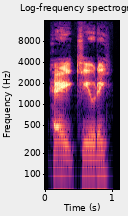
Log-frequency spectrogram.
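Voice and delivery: put-on cowboy accent. Taking a turn in the game, a player delivers the greeting in a cowboy accent. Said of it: "in our best cowboy accent".

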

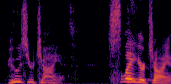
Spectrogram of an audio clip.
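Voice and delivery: dramatic, cool movie trailer announcer voice. Quoting the usual sermon line about David's giant in a cool movie theater voice. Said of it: "in that cool, like, movie theater voice".

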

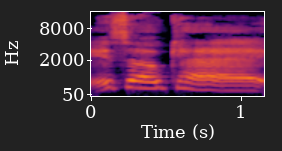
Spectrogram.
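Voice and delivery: British-sounding drawl with okay drawn out. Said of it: "a good [name] impression".

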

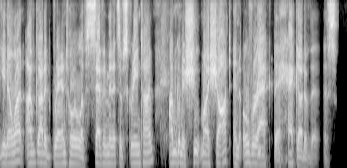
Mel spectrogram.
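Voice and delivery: plain

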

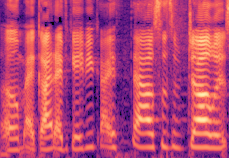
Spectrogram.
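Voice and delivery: teary, sobbing, loud and high-pitched crying. Acting out a woman wanting her dog back: imitating someone crying. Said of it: "she's crying like".

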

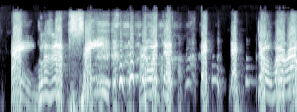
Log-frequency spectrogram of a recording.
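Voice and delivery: put-on very high, swooping old-time gangster voice. Riffing on a woman character, voicing her as Edward G. Robinson would. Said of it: "Sounds like she's played by Edward G".

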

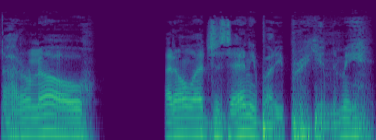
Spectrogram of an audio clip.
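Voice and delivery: creepy, eerie, unsettling voice. Speaker voices a character addressing the group, in a creepy character voice. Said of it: "Your voice is so creepy".

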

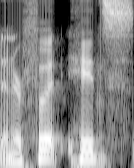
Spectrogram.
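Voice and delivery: ordinary talk, nothing marked

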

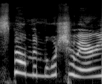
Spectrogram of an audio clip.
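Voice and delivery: play-acted ecstatic delivery. Recapping a show, acting out Hilda answering the mortuary phone, mock-happy. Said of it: "she's just so happy".

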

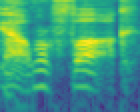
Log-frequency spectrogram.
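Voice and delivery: soft, bro-style dude voice. Describing a hookup, she shows the type she never is: dude voice. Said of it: "That's my dude voice".

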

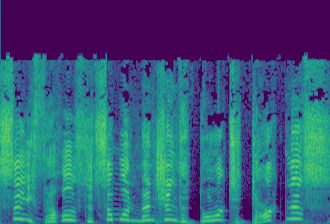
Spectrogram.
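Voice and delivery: squeaky, way-up-high voice. Speaker reads out a tweet attributed to Mickey Mouse, in Mickey Mouse voice. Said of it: "I just wanted to sit talking to Mickey Mouse voice".

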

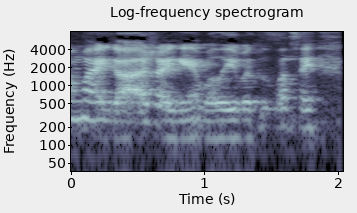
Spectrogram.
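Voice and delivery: put-on tearful crying to oneself. Retelling sitting in the driveway after a last day: retelling crying to oneself. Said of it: "crying to myself because I was like".

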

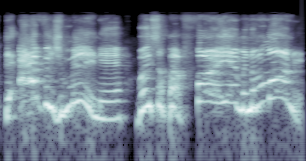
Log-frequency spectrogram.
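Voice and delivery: high-pitched, loud, hyped sermon voice. Retelling a motivational voice the speaker heard, E.T. the Hip-Hop Preacher impression. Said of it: "sounded like that".

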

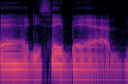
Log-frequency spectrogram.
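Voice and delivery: playful, teasing, mocking jab. Imitating a girlfriend teasing how a word is said: imitating girlfriend mocking. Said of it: "My girlfriend makes fun of me".

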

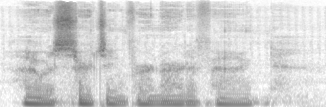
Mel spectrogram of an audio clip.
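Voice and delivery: put-on gruff actor voice. Joining a comedy bit as Indiana Jones: Harrison Ford impression. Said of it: "it's Harrison Ford".

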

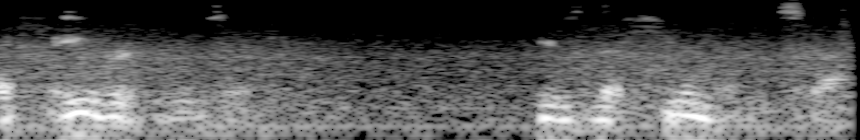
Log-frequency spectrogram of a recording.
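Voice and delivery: very quiet, soft, fast, hushed murmur.

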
